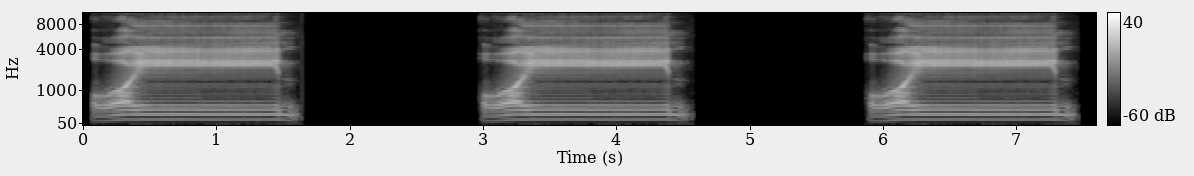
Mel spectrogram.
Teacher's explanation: غین کی ادائیگی میں زبان کی جڑ کو تالو کی طرف بلند کرتے ہوئے موٹی آواز میں پڑھیں، یعنی غین غین غین۔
